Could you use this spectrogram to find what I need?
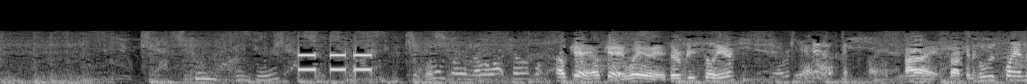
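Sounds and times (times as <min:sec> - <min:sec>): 
speech: 0:01.5 - 0:10.2
telephone keypad dialing tones: 0:03.0 - 0:03.8.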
